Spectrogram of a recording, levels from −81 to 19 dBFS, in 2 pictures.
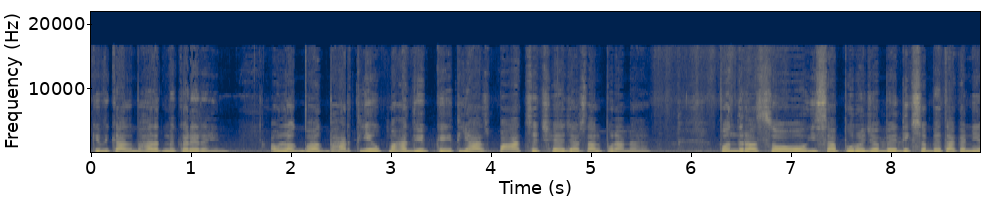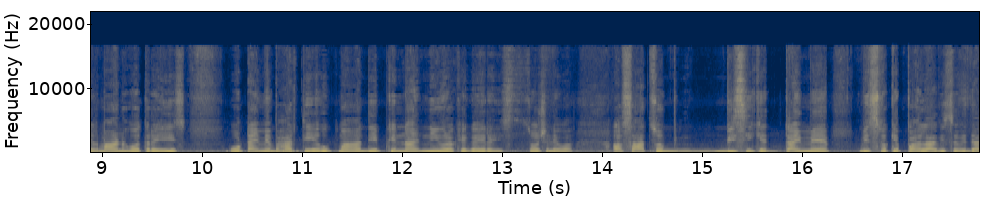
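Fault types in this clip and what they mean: Crude rate conversion: The speech was resampled by simply dropping samples, which fits a step from 48 kHz down to 44.1 kHz. It leaves a gritty, inharmonic fizz riding on louder and brighter syllables throughout, roughly 25 dB below the speech.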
